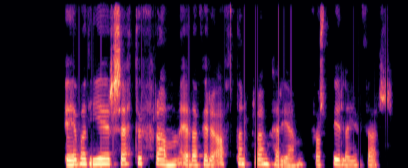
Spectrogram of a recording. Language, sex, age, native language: Icelandic, female, 40-49, Icelandic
